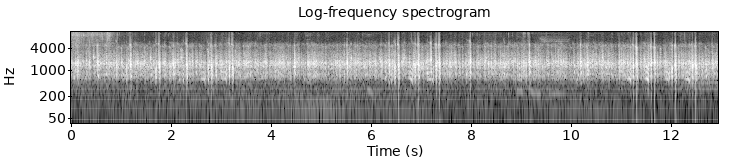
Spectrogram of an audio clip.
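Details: A dense chorus of wood frogs (Rana sylvatica), calling and in amplexus in south central Pennsylvania on 7 March 2009, gives rapid, duck-like clucking croaks that overlap without pause.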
